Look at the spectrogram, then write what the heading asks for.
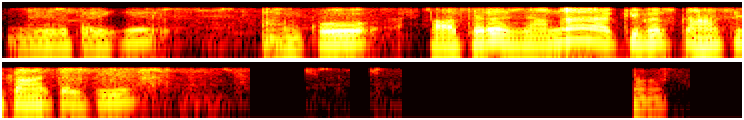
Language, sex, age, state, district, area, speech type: Hindi, male, 60+, Uttar Pradesh, Ayodhya, rural, conversation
